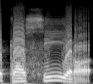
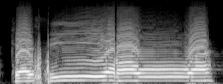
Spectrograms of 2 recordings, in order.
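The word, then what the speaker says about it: كَثِيرًا: Hati-hati dalam melafalkan huruf si, karena di sini jangan dibaca kasiro. Sering terjadi kesalahan, yaitu membacanya dengan kasiro, dengan sin. Padahal di sini adalah huruf sa.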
